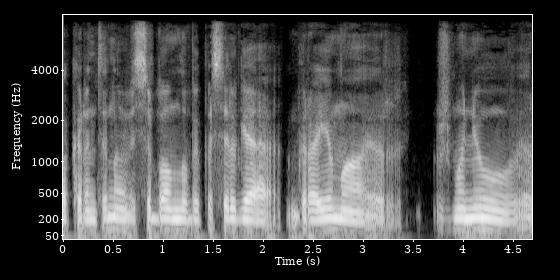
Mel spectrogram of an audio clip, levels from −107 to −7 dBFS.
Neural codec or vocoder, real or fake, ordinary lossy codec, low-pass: none; real; AAC, 48 kbps; 7.2 kHz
